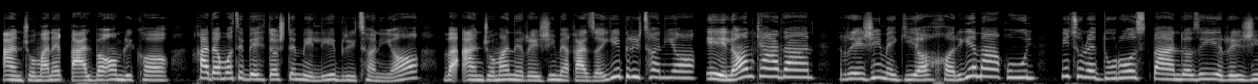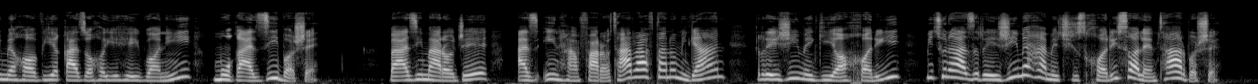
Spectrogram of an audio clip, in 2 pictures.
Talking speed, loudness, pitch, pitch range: 110 wpm, -19 LUFS, 225 Hz, 200-290 Hz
